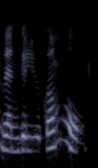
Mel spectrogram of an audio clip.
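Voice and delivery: when will you come home? dropping down at the end; slow wh-question that falls away on home; falling tune. Shown as a demonstration. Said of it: "आपकी tone जो है वो falling होती है".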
